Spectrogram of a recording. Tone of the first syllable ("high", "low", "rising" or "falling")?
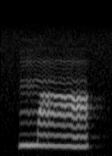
low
